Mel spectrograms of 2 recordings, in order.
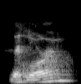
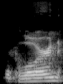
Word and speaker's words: McLaurin: terry how do you say his last name mclaren mclaurin out in washington oh dk matt has better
